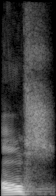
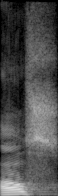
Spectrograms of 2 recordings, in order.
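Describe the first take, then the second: No difference in how they are said.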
